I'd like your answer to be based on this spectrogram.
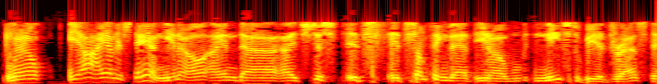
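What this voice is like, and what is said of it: Rich radio-style voice. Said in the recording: “I love your radio voice. You got a great voice for radio.”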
